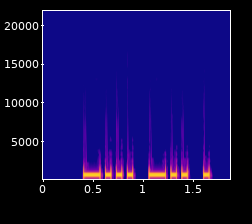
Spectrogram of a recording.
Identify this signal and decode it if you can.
Morse code, heard as a keyed tone, about 22 wpm, 700 Hz. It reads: BDE
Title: All Cut Numbers - 3-Digit 22wpm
